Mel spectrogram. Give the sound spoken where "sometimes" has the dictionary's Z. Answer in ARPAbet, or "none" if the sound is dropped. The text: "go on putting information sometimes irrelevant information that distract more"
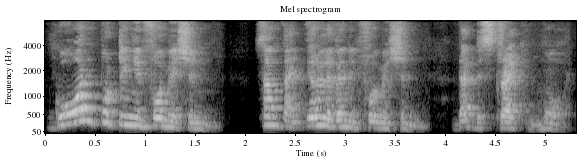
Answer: none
